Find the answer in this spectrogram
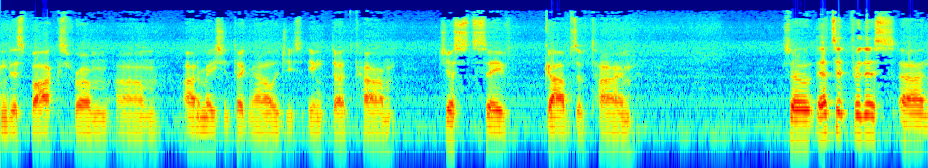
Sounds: speech
inside a small room

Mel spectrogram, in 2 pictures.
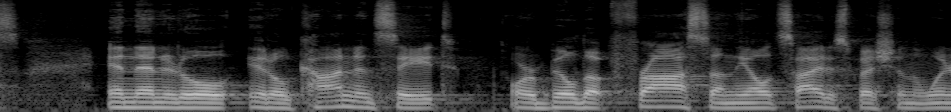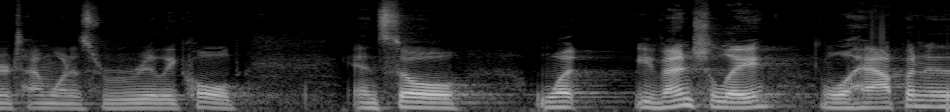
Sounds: speech

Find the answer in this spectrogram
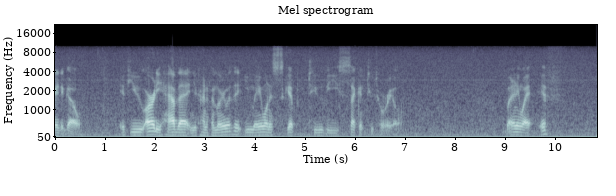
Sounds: speech

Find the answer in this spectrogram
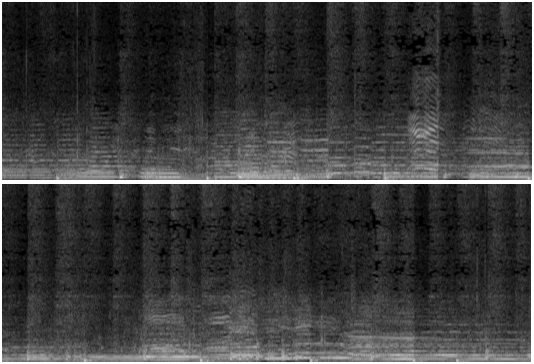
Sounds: speech
music

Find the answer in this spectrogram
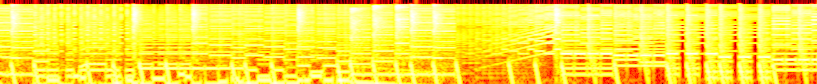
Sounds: music
exciting music
rhythm and blues
jazz

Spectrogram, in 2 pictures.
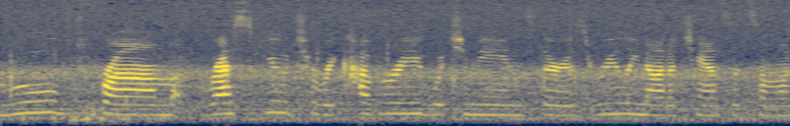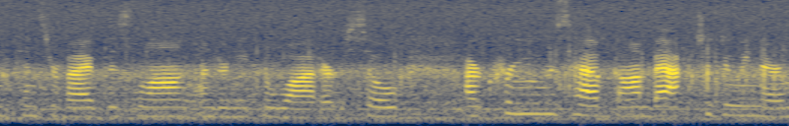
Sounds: speech

